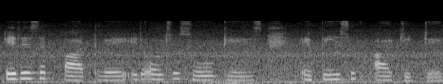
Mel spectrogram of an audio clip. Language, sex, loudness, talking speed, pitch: English, female, -20 LUFS, 160 wpm, 190 Hz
